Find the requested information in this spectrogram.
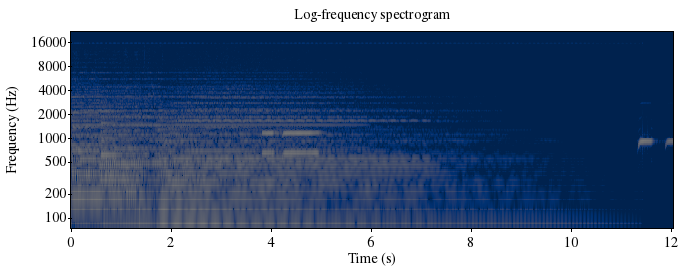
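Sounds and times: soft song: 0:00.0 - 0:10.2.

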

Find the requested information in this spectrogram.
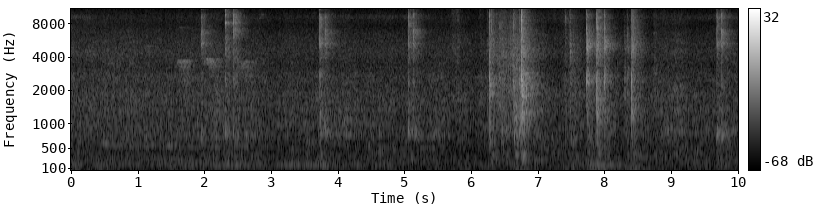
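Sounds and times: faint sharp clicks: 0:09.6 - 0:10.0.

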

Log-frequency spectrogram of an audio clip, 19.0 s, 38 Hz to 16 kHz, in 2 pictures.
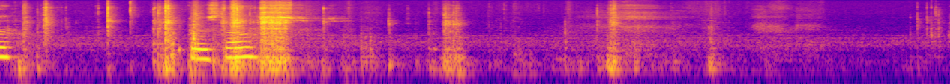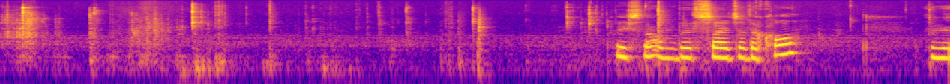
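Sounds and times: plastic pieces clicking on wood: 0:00.2 - 0:04.7, 0:09.1 - 0:14.5, 0:15.1 - 0:16.2.

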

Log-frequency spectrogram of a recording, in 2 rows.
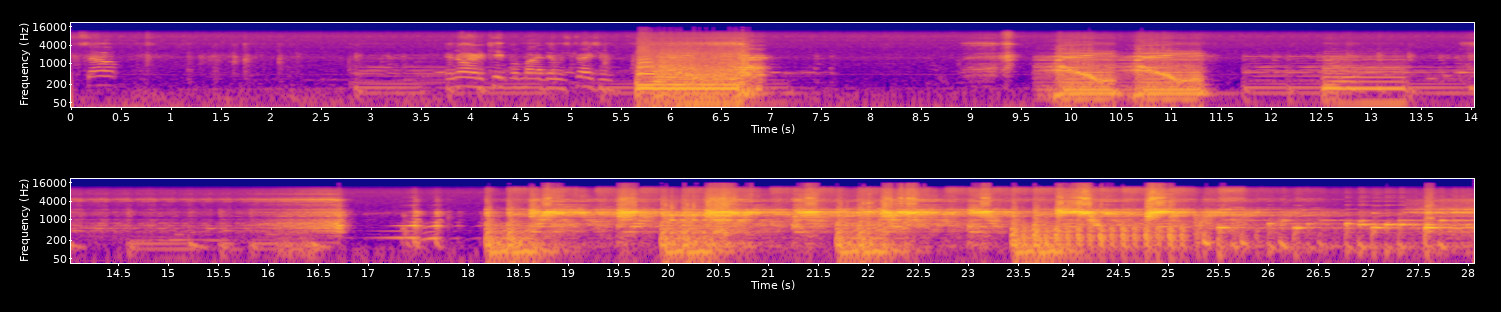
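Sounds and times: electronic beat with synth: 0:09.9 - 0:28.0.

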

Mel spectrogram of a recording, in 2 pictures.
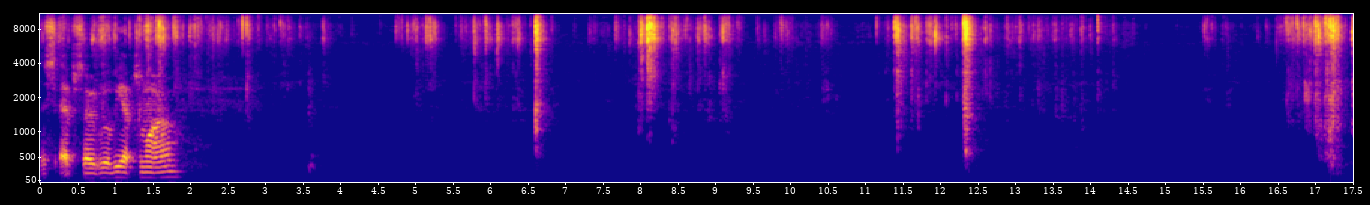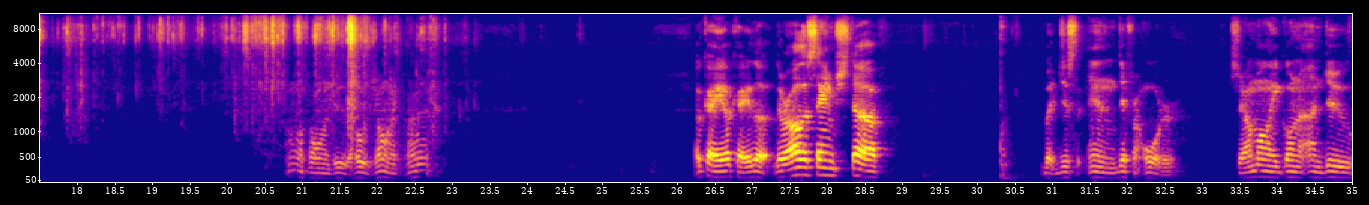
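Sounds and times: plastic wrapping crinkling and tearing: 0:00.0 - 0:03.9, 0:04.7 - 0:14.5, 0:15.5 - 0:23.4.

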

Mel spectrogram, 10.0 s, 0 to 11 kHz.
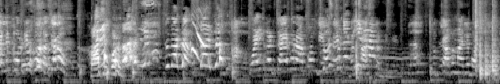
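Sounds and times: children talking and exclaiming: 0:00.0 - 0:10.0.

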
